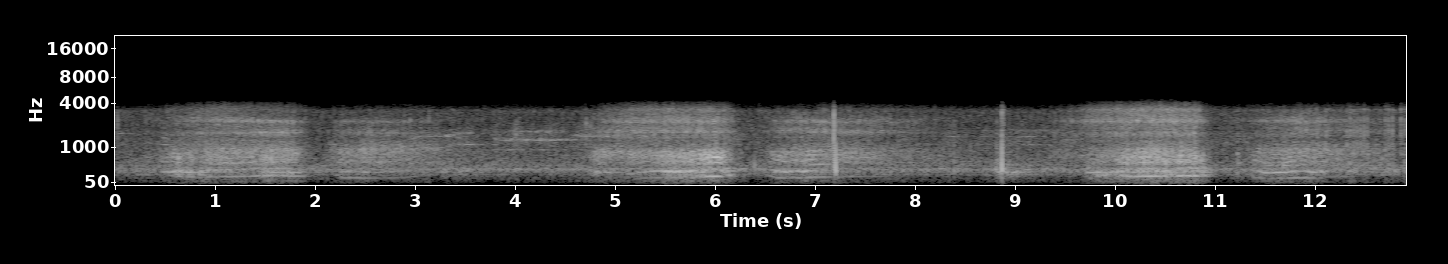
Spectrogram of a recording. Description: this man snort like a dead man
